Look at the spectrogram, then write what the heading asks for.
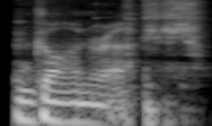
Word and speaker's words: genre: Spelled with a G. Yeah. Good job. Gonra.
